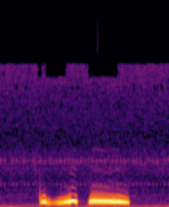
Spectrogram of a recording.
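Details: Spotted dove kept as a ground decoy, cooing to draw in wild birds: a husky rising note running into a long, steady, mellow coo, all low and soft.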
